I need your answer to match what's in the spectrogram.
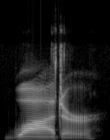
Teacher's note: this T changes to a D, technically an alveolar flap, but I don't have that symbol on my keyboard, so just a D is good enough.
